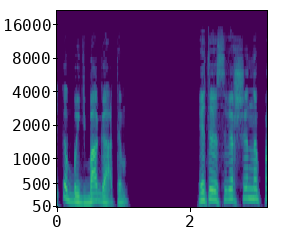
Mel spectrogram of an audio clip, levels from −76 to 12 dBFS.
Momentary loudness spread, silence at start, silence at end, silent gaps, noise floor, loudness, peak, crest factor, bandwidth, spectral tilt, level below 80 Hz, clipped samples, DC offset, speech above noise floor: 7 LU; 0.1 s; 0 s; 1.12-2.08 s; under -90 dBFS; -20 LUFS; -4 dBFS; 18 dB; 15.5 kHz; -5.5 dB/octave; -50 dBFS; under 0.1%; under 0.1%; over 71 dB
